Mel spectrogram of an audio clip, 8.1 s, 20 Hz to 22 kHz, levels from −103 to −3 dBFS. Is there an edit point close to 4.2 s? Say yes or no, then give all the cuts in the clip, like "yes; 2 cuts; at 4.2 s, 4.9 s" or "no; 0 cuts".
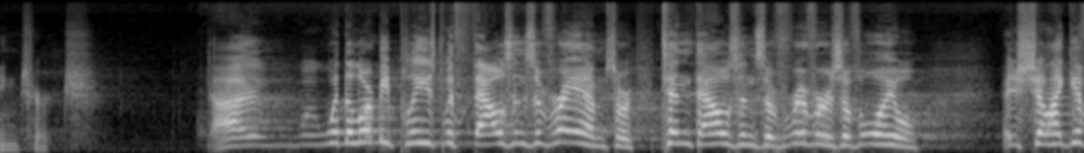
no; 1 cut; at 1.5 s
